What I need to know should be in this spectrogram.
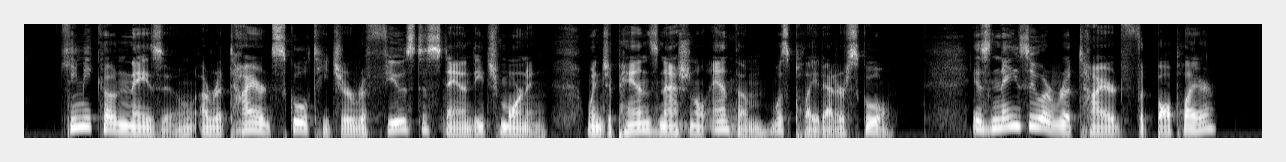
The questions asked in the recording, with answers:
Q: Is Nezu a retired football player?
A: No, Nezu isn't a retired football player.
